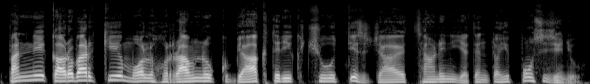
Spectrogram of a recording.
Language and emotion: Kashmiri, neutral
